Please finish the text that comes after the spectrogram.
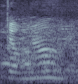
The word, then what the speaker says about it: Domhnall: I know it's spelled Domhnall, but it's say it fast as Domhnall. Domhnall. Okay, only two silent consonants in that particular Irish name?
